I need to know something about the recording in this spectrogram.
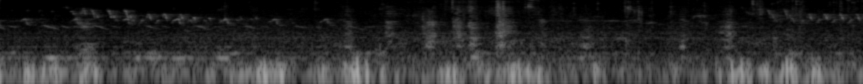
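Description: Faint outdoor sound. A songbird sings a quick descending trill about half a second in, over irregular low rumbles and a few faint clicks.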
